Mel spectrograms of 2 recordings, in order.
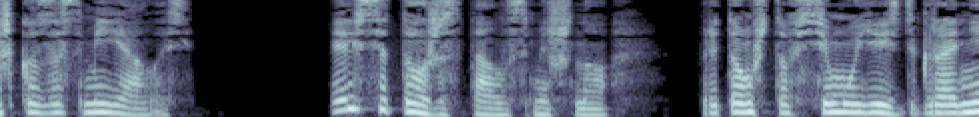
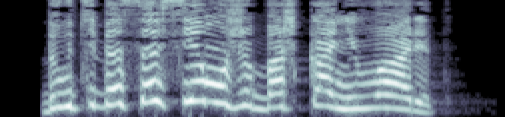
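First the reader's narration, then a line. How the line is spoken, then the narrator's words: Shouted. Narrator (Russian): закричала Эльса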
